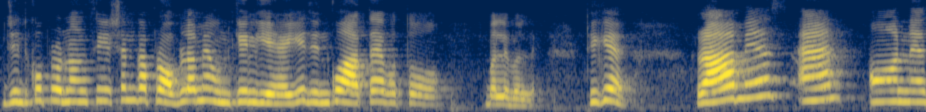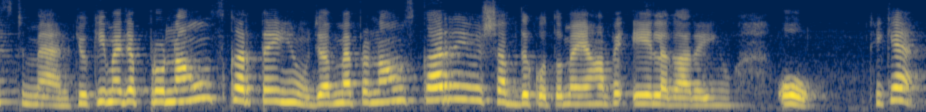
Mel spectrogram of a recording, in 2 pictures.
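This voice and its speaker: A woman teaches English grammar in a live online class, speaking Hindi mixed with English. She's patient, slowly repeating words so they stick, with a high-pitched, fairly bright voice and lively intonation.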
